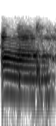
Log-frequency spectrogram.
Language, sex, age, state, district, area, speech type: Bodo, female, 30-45, Assam, Kokrajhar, urban, conversation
